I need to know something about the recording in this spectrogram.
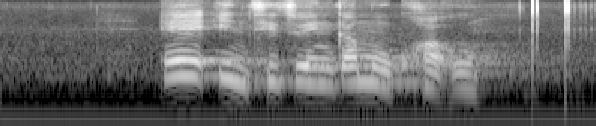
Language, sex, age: Tswana, male, 20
